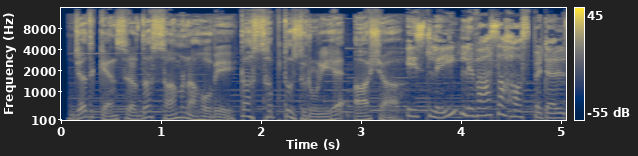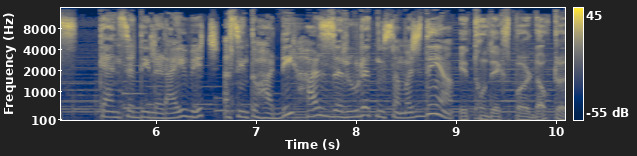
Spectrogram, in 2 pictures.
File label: Punjabi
